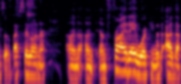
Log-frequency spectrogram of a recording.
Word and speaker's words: Barcelona: I was just in Barcelona, I'm pronouncing it like an Italian, so Barcelona on Friday, working with Ada Colau's team.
